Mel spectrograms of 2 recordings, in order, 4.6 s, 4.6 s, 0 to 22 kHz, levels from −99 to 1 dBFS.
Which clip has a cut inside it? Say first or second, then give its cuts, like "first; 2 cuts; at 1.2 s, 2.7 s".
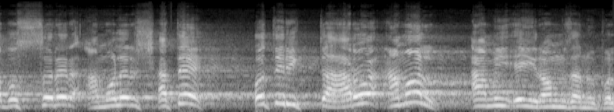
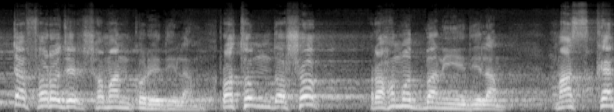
second; 1 cut; at 1.5 s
